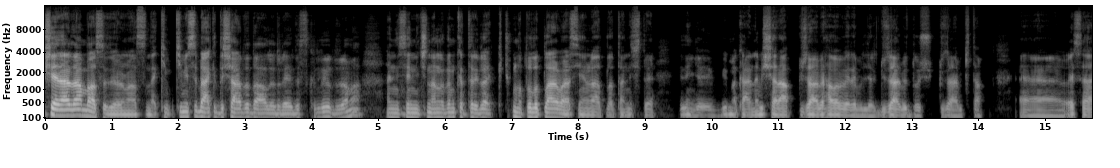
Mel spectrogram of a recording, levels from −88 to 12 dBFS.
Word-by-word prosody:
şeylerden 150 -3 +10
bahsediyorum 90 -8 +2
aslında. 85 -1 -4
Kim 105 -5 -7
kimisi 120 +1 0
belki 110 -2 +3
dışarıda 110 -1 +1
dağılıyordur, 100 -2 -1
evde 95 +1 -2
sıkılıyordur 110 0 -5
ama, 105 -8 -4 0.3
hani, 105 -1 -4
senin 105 +1 0
için 105 +3 -1
anladığım 105 +1 -1
kadarıyla 105 -3 -1
küçük - - -13
mutluluklar 110 -1 +3
var 95 -4 +3
seni 85 -2 -5
rahatlatan. 80 0 -6
İşte, 80 -1 -10 0.4
dediğin 80 -2 -6
gibi 75 -1 -10
bir 85 - -6
makarna, 80 -1 -4
bir 85 - -1
şarap 80 0 +1
güzel 80 0 +1
bir - - +1
hava 80 -1 +1
verebilir. 70 -3 -5
Güzel 80 -1 0
bir 75 - -6
duş, 70 -1 -9
güzel 75 -2 -6
bir 65 - -14
kitap, - - -11 0.5
eee, 70 -2 -7
vs. - - -6
90 Hz, 155 wpm, -26 LUFS, 80-110 Hz, 0.5 s, şeylerden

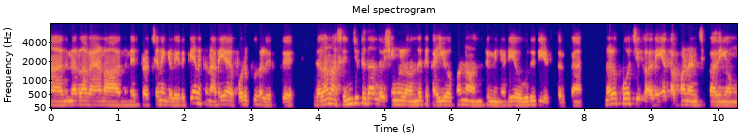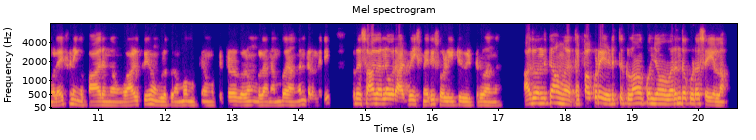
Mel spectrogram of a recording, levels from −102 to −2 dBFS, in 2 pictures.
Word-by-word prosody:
அது 125 +1 -2
மாரி 135 +1 +2
எல்லாம் 140 -1 +2
வேணாம். 125 -1 +2
அந்த 120 +1 -10
மாதிரி 125 0 0
பிரச்சனைகள் 135 -4 +1
இருக்கு. 125 +9 -2
எனக்கு 180 -2 -3
நிறைய 145 +1 +3 0.2
பொறுப்புகள் 140 -2 -2
இருக்கு. 120 +1 -2 0.4
இதெல்லாம் 150 +6 +2
நான் 160 - +1
செஞ்சிட்டுதான் 180 +3 0
அந்த - - 0
விஷயங்கள 140 -1 +2
வந்துட்டு 140 +3 0
கை 125 - +2
வப்பேன்னு 130 +2 -3
நான் 125 -2 +1
வந்துட்டு 125 +2 -5
முன்னாடியே 120 +2 0
உறுதி 140 +1 0
எடுத்துருக்கேன். 115 +1 -3 0.3
அதனால 155 +5 +2
கோச்சுக்காதீங்க. 360 - +2
தப்பா - - -1
நினைச்சுக்காதீங்க. 125 -1 0
உங்க 115 0 -4
லைப் - - 0
நீங்க 135 -5 -1
பாருங்க. 120 0 +1
உங்க 115 +1 -5
வாழ்க்கையும் 145 +4 +1
உங்களுக்கு 125 -1 -2
ரொம்ப 125 +2 -2
முக்கியம். 125 +1 -6
உங்க 120 -1 -11
பெற்றோர்களும் 130 -2 0
உங்களை 120 -1 0
நம்பறாங்கன்ற 125 +3 -1
மாதிரி 390 - -3 0.4
ஒரு 175 -1 +2
சாதாரண 170 +1 +3
ஒரு - - +2
அட்வைஸ் 155 +2 -1
மாதிரி 155 +5 +1
சொல்லிட்டு 130 0 +1
விட்டுருவேங்க. 120 -1 -2 0.5
அது 175 - +1
வந்துட்டு 185 +3 0
அவங்க 175 -4 +2 0.2
தப்பாக்கூட 190 +4 0
எடுத்துக்கலாம். 170 +2 0
கொஞ்சம் 170 -2 +2
வருந்தக்கூட 175 0 +1
செய்யலாம். 120 -3 +1
135 Hz, 170 wpm, -24 LUFS, 125-165 Hz, 0.5 s, நிறைய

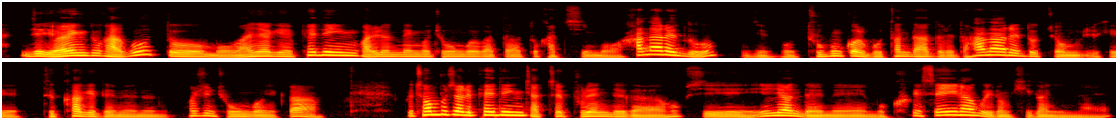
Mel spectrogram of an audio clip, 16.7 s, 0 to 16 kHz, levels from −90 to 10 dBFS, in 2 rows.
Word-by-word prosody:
이제 140 -2 +2
여행도 170 +8 +5
가고 165 - +2
또 115 -3 +1
뭐 95 -1 -4
만약에 125 +2 +1
패딩 195 -3 +2
관련된 120 +1 -1
거 115 - -3
좋은 110 +1 -5
걸 115 -1 -2
갖다가 100 -1 -6
또 110 - -9
같이 95 +1 -11
뭐 85 -3 -7
1 245 +4 +5
라도 170 - +1 0.2
이제 90 0 -9
뭐 95 -2 -8
2 120 - -5
분 150 +1 0
걸 145 -4 +5
못 100 +3 -7
한다 125 -4 0
하더라도 100 -4 -5
1 205 - +4
라도 140 - -2
좀 95 -3 -3
이렇게 95 -1 -8 0.2
득하게 120 +3 0
되면은 95 -2 -5
훨씬 160 -1 -3
좋은 110 -3 -3
거니까. 100 +2 -2 0.6
그 155 - -4
1,000 225 +1 +6
불짜리 225 -5 +5
패딩 205 -1 +5
자체 135 -6 -2
브랜드가 120 -7 0 0.2
혹시 115 +1 -8
1 100 - -1
년 175 -5 +5
내내 95 -1 -2
뭐 85 0 -8
크게 165 - -8
세일하고 200 - +3
이런 100 0 -2
기간이 95 -2 -5
있나요? 75 -1 -9
115 Hz, 335 characters per minute, -23 LUFS, 95-155 Hz, 0.6 s, 1,000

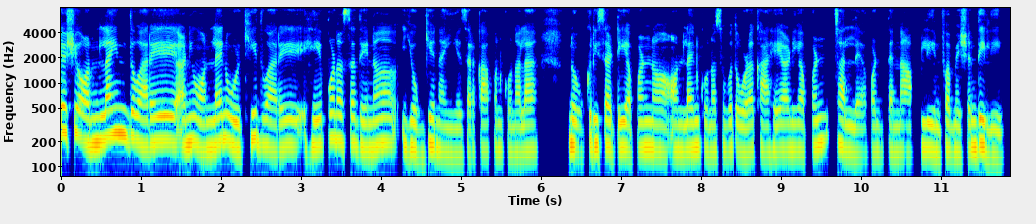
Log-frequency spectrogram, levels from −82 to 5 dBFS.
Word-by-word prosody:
अशी 260 -1 +4
ऑनलाईनद्वारे 205 -1 +4
आणि 190 +2 +2
ऑनलाईन 180 +3 +1
ओळखीद्वारे 180 -2 0 0.3
हे 180 +1 +1
पण 220 -1 +2
असं 195 -2 +1
देणं 180 +3 0 0.2
योग्य 165 +2 0
नाहीये. 145 -2 -5
जर 145 - -2
का 160 - +1
आपण 165 +1 -6
कोणाला 155 +1 -1 0.4
नोकरीसाठी 175 0 +1
आपण 170 +1 -1
ऑनलाईन 160 +1 +1
कोणासोबत 165 +1 -4
ओळख 160 +2 -1
आहे 155 +1 -1
आणि 165 0 -4
आपण 185 +4 -3
चाललोय. 155 -5 0
आपण 155 +2 -7
त्यांना 155 0 -4
आपली 165 +2 -2
इन्फॉर्मेशन 155 +2 -1
दिली 145 -7 +2
170 Hz, 145 wpm, -28 LUFS, 155-190 Hz, 0.4 s, अशी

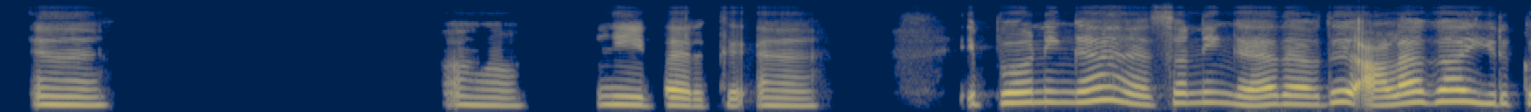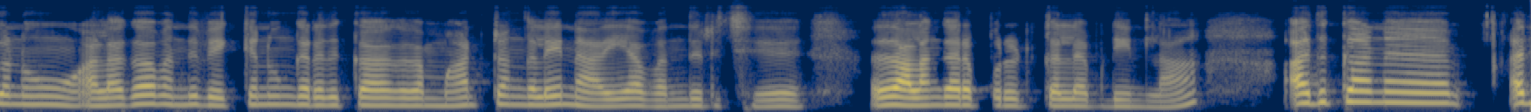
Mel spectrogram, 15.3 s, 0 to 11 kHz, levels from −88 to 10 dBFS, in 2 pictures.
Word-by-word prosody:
அ. 235 -2 0 1.8
ஆ - - -4 0.8
நீட்டா 230 -2 +1
இருக்கு 200 +1 -7
அ, - - -2 1.0
இப்போ 290 - +2 0.2
நீங்க 310 0 -1 0.4
சொன்னீங்க, 290 -2 -2 0.2
அதாவது, 255 +4 +1 0.2
அழகா 310 +7 +5 0.2
இருக்கணும், 255 -3 -4
அழகா 225 +5 +1
வந்து 245 0 -4
வைக்கணுமங்கறதுக்காக 225 -1 -2
மாற்றங்களே 235 +2 -3
நெறைய 200 +1 -1
வந்துருச்சு. 195 -1 -10 0.5
அதாவது 230 +1 +7
அலங்கார 230 +1 +3
பொருட்கள், 205 -1 -4
அப்படின்னுலாம். 185 +3 -9 0.5
அதுக்கான 315 +1 +3 0.7
அத 290 - +4
235 Hz, 90 wpm, -20 LUFS, 210-260 Hz, 1.8 s, அதாவது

